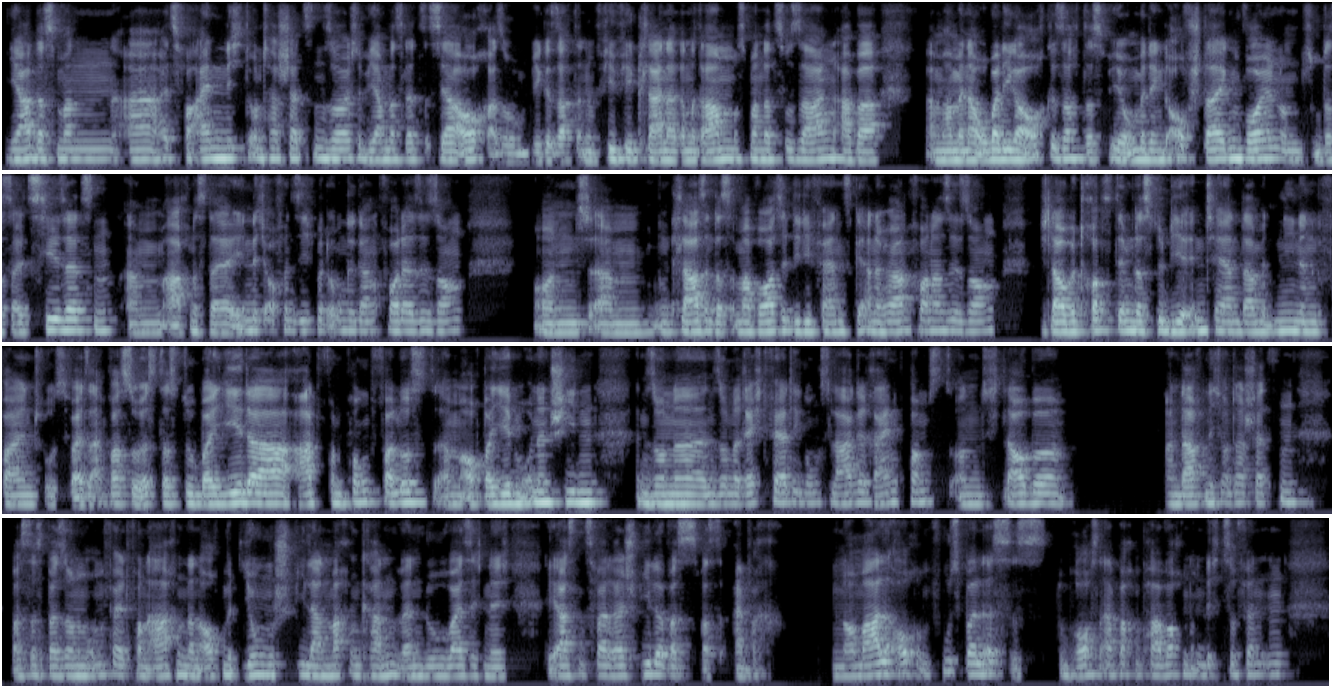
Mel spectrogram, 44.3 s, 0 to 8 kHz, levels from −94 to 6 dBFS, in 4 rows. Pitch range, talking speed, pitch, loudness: 125-135 Hz, 220 wpm, 130 Hz, -27 LUFS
